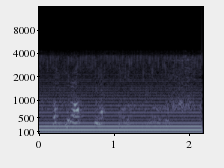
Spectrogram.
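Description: Steady electrical mains hum, a stack of constant tones, picked up through a security camera's audio, with faint distant voices in the first second.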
